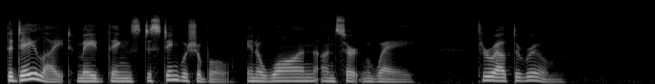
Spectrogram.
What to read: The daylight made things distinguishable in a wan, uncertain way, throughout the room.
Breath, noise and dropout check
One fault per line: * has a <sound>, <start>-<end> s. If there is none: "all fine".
all fine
